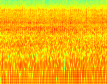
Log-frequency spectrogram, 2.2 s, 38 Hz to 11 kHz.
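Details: Kia/Hyundai Bongo D4CB diesel after alternator repair, whose pulley bearing was crushed and noisy: steady even low idle rumble with no whine, squeal or knock; alternator charging about 14 V at the battery.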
